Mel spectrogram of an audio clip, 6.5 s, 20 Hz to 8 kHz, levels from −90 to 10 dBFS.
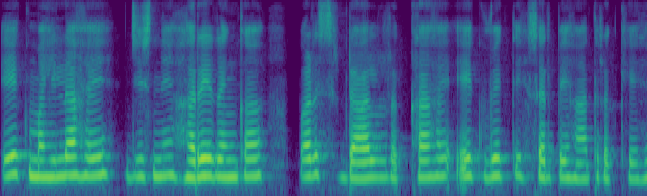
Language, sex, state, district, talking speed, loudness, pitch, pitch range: Hindi, female, Uttar Pradesh, Lucknow, 165 wpm, -17 LUFS, 230 Hz, 220-240 Hz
